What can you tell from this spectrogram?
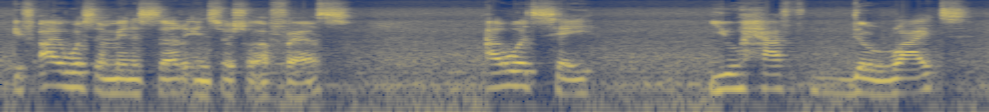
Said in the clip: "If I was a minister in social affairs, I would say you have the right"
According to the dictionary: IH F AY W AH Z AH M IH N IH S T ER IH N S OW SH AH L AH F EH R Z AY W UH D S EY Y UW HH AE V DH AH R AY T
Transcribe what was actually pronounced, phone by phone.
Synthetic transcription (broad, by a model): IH F AY W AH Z AH M IH N IH S T ER IH N S OW SH AH L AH F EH R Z AY W UH D S EY Y UW HH AE V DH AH R AY T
